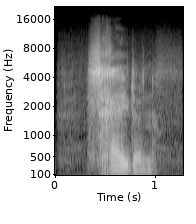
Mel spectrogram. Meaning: 1. to separate 2. to divorce
- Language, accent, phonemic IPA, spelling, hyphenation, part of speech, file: Dutch, Netherlands, /ˈsxɛi̯.də(n)/, scheiden, schei‧den, verb, Nl-scheiden.ogg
